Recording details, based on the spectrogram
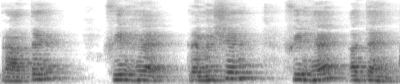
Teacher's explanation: फिर हम बात करते हैं विसर्ग की। विसर्ग का जो उच्चारण है हम हल्के रूप में करते हैं, हल्के मतलब धीमे रूप में, जिसमें है की ध्वनि आती है।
